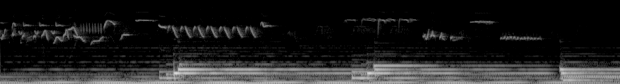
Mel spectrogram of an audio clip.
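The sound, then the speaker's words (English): Birds chirp and trill in quick, high, warbling bursts, clear, in an allotment garden with no traffic noise, over a steady low droning hum with a few deeper tonal swells underneath. “What I love is the fact that there's no traffic noise anymore, and you just hear the birds and you're in an entirely different world.”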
